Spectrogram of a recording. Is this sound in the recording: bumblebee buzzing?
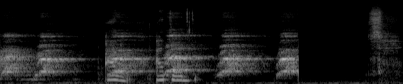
no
